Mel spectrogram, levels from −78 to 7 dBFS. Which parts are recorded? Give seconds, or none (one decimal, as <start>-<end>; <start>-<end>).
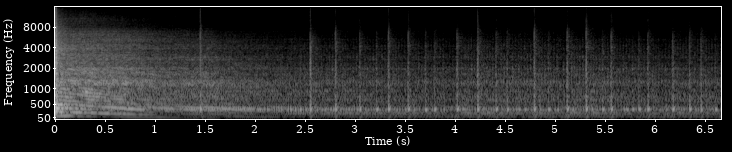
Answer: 4.1-5.6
